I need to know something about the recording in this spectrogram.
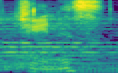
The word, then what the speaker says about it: Janus: I'm sorry, it's Janus? Like anus? No. It's pronounced Janus.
